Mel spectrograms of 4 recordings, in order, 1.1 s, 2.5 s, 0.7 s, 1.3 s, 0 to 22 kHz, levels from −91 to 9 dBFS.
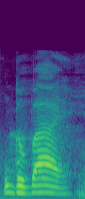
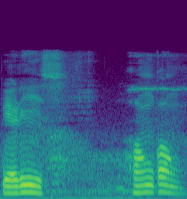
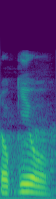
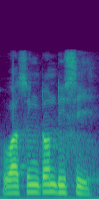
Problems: constant background noise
